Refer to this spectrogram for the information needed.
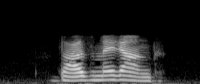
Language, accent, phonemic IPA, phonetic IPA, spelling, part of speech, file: Armenian, Eastern Armenian, /bɑzmeˈɾɑnɡ/, [bɑzmeɾɑ́ŋɡ], բազմերանգ, adjective, Hy-բազմերանգ.ogg
- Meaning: multicolored, variegated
